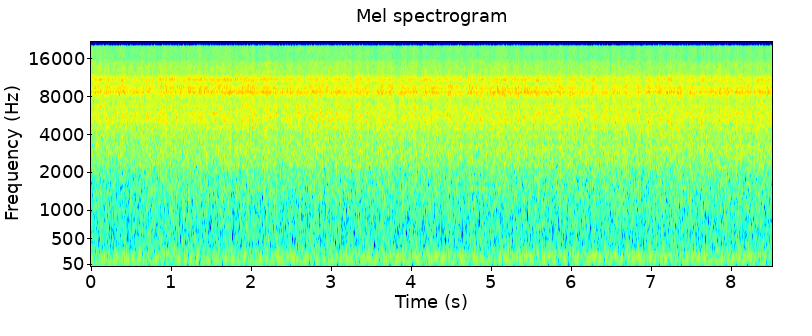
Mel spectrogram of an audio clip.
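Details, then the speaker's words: 1972 Chevy C10 carbureted engine with a newly installed Carb Cheater, running rich at AFR 10: with auto-tune on, a steady raised idle with a faint hiss as its valve bleeds in air. "I don't know what any of this means, but you can definitely hear that the truck is idled up. Okay, so I'm assuming the vacuum noise is actually this valve bleeding off air."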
